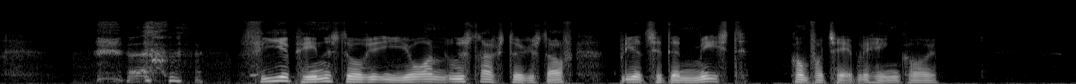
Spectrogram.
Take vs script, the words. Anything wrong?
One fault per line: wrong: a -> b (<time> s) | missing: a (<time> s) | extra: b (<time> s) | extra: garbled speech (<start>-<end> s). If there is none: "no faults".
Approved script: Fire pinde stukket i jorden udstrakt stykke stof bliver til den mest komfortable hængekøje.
no faults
